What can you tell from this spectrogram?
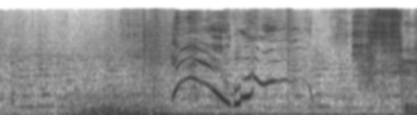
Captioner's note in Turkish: Çığlık Atıyor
